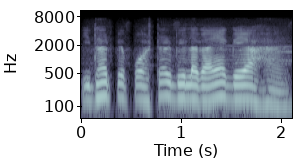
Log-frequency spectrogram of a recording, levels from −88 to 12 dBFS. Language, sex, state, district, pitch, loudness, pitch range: Hindi, male, Jharkhand, Palamu, 140 Hz, -17 LUFS, 135-155 Hz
